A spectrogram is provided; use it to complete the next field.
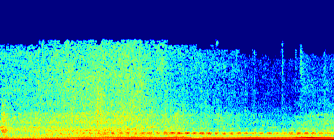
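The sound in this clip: Steady engine hum of a car driving through neighborhood city streets where heavily armed soldiers are posted, a loud constant low drone with sustained tones and no talk.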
